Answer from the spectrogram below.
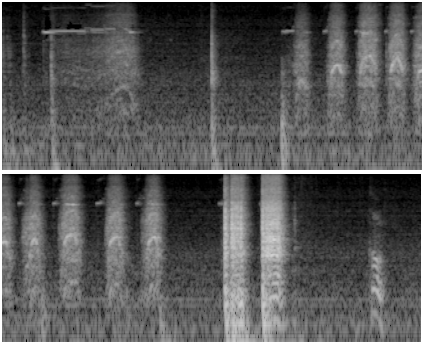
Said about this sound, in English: Let's get these screws in now.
